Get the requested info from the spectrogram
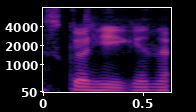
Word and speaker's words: Skowhegan: How did you pronounce it? – Skowhegan. – Skowhegan. – Skowhegan. – It looks like Skowhegan because it's got the W. – Yeah, Skowhegan. That's how Mainers would say it.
